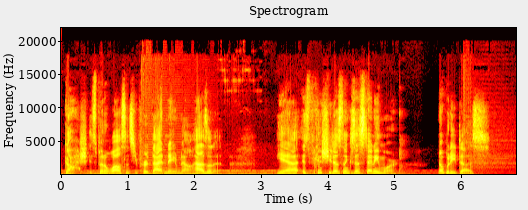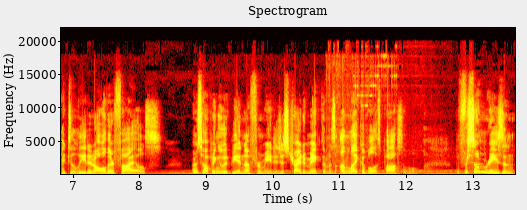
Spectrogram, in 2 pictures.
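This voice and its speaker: A man voicing a sweet, possessive, self-aware schoolgirl from a video game in a chatty, cutesy, confiding way. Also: on the high side. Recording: music playing behind the voice. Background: game music.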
